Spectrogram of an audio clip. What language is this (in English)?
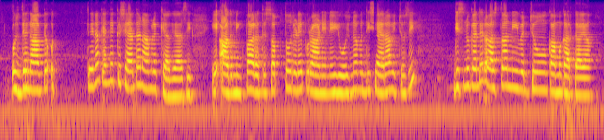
Punjabi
